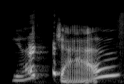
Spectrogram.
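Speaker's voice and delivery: high, playful come-on; flirty voice. Pretend. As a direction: lay on the flirt with a laugh. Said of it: "is this my flirty voice".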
